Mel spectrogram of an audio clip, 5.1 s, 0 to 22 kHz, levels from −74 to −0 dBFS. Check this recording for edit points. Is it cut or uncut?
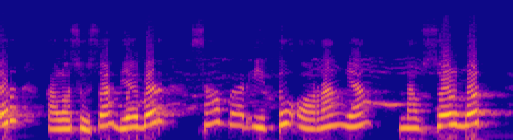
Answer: uncut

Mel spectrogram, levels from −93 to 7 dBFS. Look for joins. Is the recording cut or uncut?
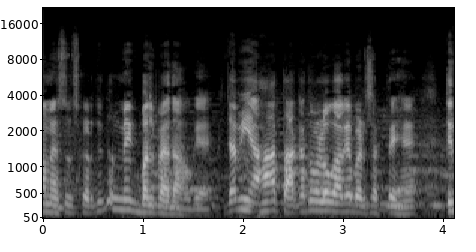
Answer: cut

